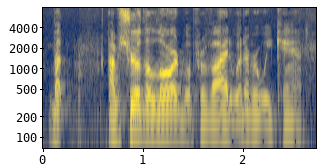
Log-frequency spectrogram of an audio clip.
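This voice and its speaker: A man's voice: fairly low pitch, fairly even intonation, brisk, close to an everyday voice. Man playing earnest young American missionary husband. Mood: earnest, gentle. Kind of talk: radio drama acting.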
